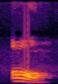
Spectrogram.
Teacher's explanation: madia bawah dengan menggunakan lidah bagian belakang dan posisi mulutnya ini semi terbuka jadi kayak o begitu. · Nah, tetapi pada O ini posisi bibirnya itu semi terbuka tetapi mendekati semi tertutup begitu. Jadi ee semi terbuka tetapi agak sedikit tertutup begitu. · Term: vokal O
